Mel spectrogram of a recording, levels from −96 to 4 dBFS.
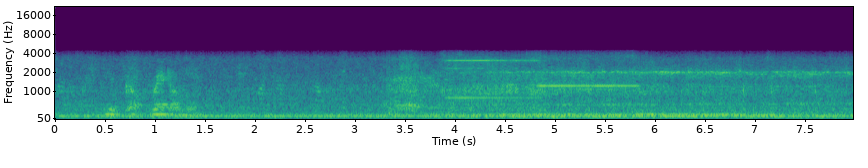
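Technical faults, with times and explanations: No technical faults are audible anywhere in the audio.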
